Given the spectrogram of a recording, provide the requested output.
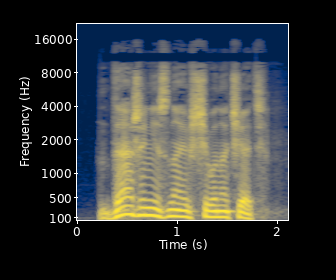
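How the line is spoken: Sigh. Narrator (Russian): вздохнула

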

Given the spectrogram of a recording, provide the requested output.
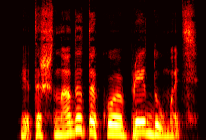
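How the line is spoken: Grumbling. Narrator (Russian): проворчал Мада

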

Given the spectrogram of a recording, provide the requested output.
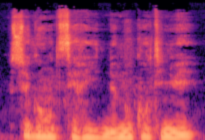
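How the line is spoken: Low voice. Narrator (French): dit-il à voix basse

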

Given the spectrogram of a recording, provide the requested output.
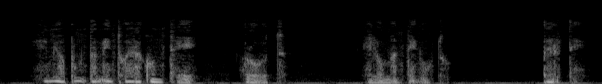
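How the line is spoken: Murmured. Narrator (Italian): mormorò

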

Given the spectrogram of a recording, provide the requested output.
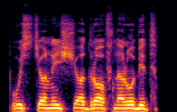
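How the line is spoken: Plain. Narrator (Russian): сказал Бичинга

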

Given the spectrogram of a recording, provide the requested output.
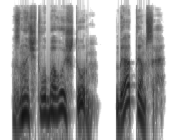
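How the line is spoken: Whisper. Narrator (Russian): шепнул я

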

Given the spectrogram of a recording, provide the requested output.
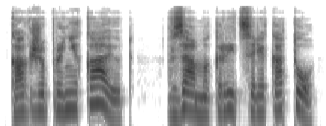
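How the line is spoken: Quiet question. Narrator (Russian): тихонько спросил Юм-Юм

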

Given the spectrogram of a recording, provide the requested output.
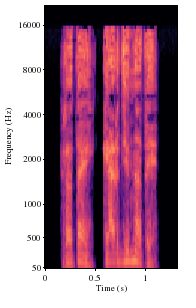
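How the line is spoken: Growled. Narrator (Russian): прикрыв телефон ладонью, рыкнул я

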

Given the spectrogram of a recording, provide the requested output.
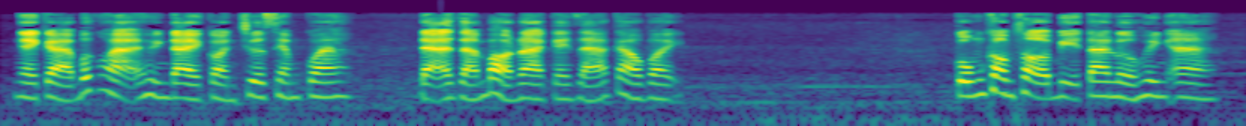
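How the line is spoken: Smiling. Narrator (Vietnamese): Thẩm Gia Cẩm mỉm cười

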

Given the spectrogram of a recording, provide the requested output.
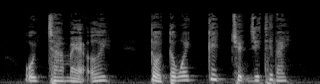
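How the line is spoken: Trembling, talking to himself. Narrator (Vietnamese): Hắn run rẩy nói một mình

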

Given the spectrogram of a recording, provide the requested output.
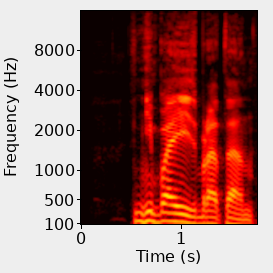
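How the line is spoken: Laughing. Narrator (Russian): засмеялся маленький

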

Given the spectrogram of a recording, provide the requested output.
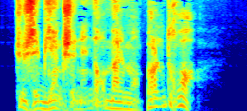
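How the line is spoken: Old man mumbling. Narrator (French): marmonna le grand-oncle avec un froissement de moustache

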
